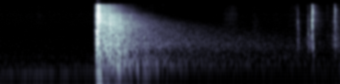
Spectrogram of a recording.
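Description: A rifle fires a single loud shot that echoes away outdoors.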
